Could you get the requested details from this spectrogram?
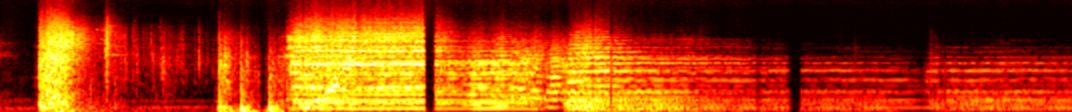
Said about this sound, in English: He stumbles and falls forward, a strange look on his face. The glass in his hand smashing into fragments on the tabletop by your side as you step back quickly.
